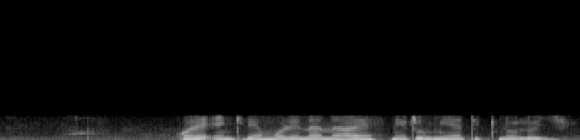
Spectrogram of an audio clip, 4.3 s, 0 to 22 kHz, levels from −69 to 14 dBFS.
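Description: At 3.24 to 3.26 s, packet loss with pitch repetition. About 30 ms went missing, fitting three 10 ms packets. The receiver repeated the last pitch period, leaving a brief, buzzy held tone over the G.711 telephone band.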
